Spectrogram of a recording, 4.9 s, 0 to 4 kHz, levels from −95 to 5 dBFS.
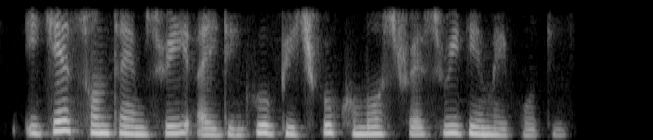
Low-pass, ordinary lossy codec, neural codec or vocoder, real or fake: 3.6 kHz; none; codec, 16 kHz, 0.3 kbps, FocalCodec; fake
